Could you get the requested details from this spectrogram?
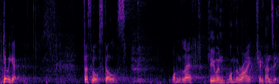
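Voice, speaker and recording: A man's high voice with a British accent, fairly quick and with very wide pitch swings, over noticeable background noise. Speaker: primatologist and evolutionary biologist. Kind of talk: live stage talk. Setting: stage with audience. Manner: fast; animated.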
